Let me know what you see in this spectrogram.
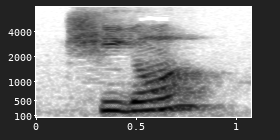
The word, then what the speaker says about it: Qigong: So is it through that, the Qigong. Did I say it right this time? – Yeah.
